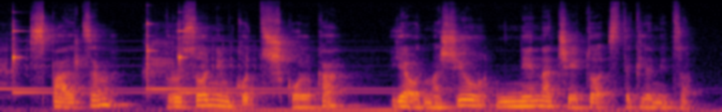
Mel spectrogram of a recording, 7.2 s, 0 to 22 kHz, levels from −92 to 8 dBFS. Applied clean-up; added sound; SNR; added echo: none; Doorbell; 9 dB; none.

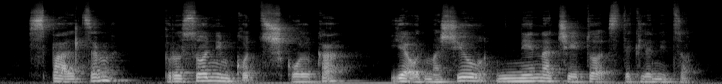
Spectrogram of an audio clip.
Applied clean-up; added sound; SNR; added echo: none; none; none; none.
